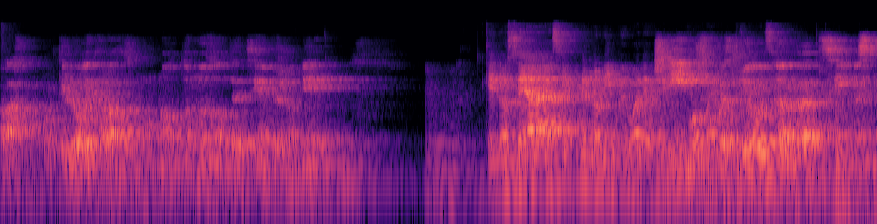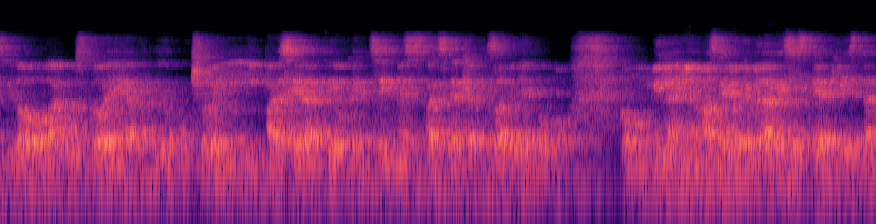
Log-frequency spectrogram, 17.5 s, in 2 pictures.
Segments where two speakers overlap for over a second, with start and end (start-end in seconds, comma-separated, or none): 6.5-8.3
